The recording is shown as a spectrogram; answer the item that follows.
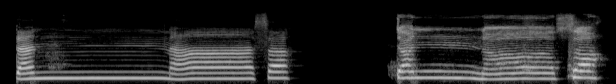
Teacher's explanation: when we're joining the ta to the noon with a shadda on it, we must make sure we produce a nasal sound for 2 seconds over here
